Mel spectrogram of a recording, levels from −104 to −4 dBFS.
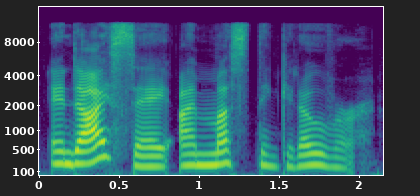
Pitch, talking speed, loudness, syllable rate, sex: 210 Hz, 225 wpm, -20 LUFS, 4.7 syllables/s, female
